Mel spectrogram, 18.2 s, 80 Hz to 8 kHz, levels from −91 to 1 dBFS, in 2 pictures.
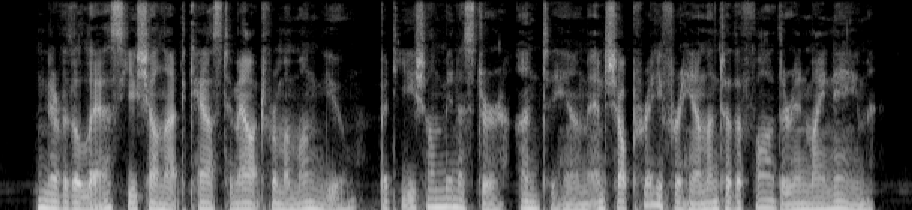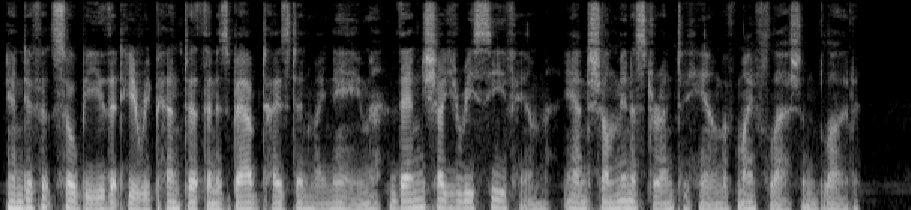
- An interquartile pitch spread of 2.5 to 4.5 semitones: Yes, average, 3.1 semitones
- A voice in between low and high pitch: No, very low, 95 Hz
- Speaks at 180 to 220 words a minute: Yes, average, 190 wpm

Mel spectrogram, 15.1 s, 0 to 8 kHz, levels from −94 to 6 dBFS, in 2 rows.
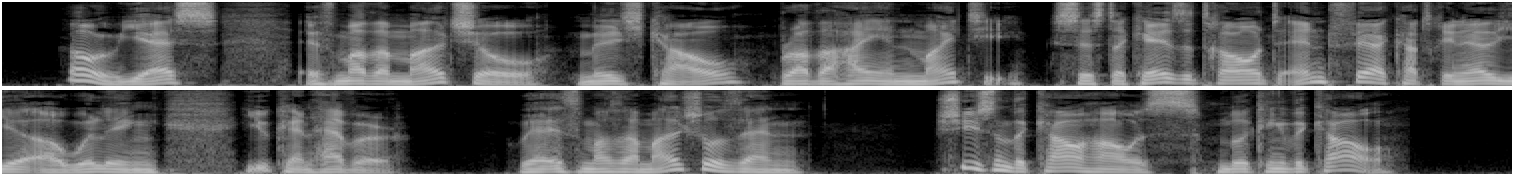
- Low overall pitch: Yes, low, 100 Hz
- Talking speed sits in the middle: Yes, average, 145 wpm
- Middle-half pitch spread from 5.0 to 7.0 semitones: No, average, 3.6 semitones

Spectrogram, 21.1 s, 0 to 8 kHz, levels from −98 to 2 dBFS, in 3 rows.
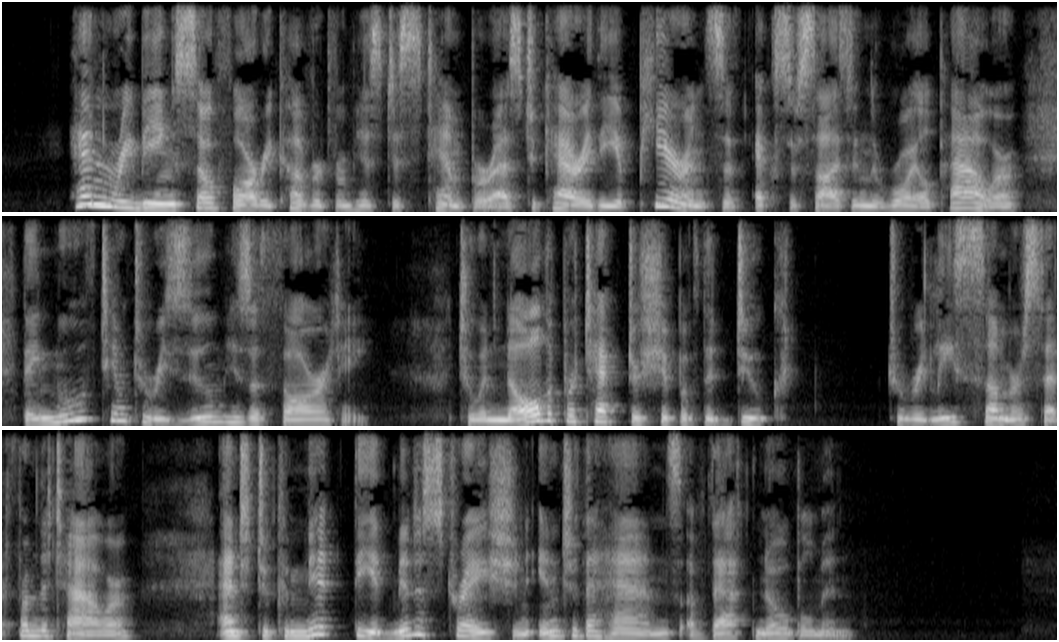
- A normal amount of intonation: Yes, average, 4.8 semitones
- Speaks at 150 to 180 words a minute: No, average, 140 wpm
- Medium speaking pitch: Yes, medium, 165 Hz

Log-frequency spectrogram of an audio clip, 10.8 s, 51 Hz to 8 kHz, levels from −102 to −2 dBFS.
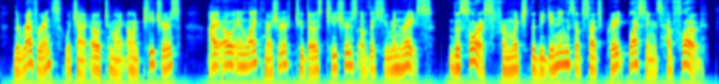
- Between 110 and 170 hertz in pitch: Yes, low, 135 Hz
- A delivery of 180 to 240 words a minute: Yes, average, 185 wpm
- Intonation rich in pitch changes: No, average, 4.8 semitones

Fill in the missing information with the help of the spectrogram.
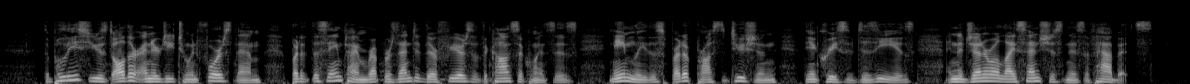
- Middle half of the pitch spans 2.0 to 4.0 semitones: No, average, 4.8 semitones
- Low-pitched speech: Yes, low, 125 Hz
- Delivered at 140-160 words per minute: No, average, 175 wpm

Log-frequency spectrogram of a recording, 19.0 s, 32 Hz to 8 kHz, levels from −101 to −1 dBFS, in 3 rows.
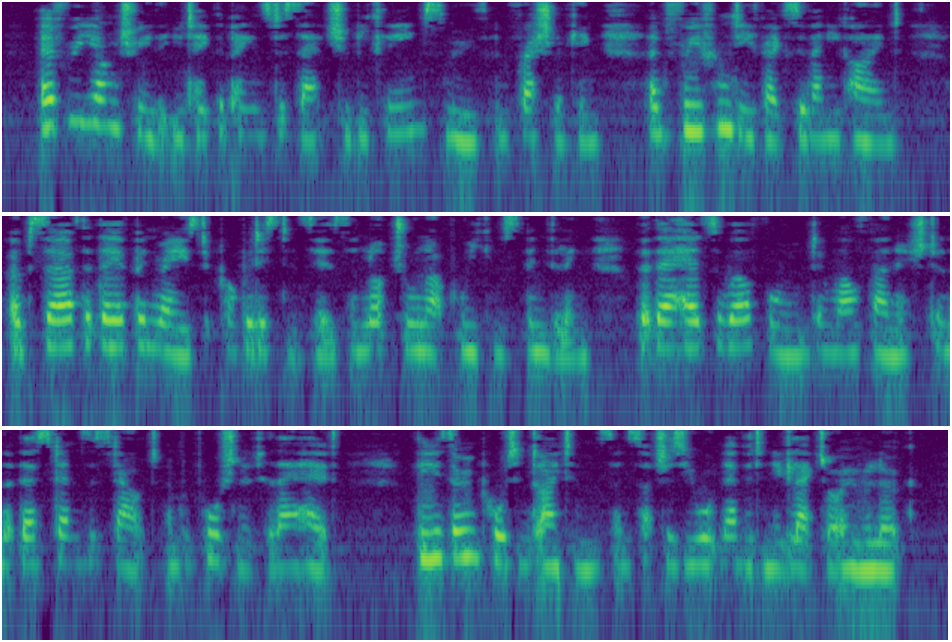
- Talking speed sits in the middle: No, fast, 235 wpm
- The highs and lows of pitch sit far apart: No, average, 3.1 semitones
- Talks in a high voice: Yes, high, 230 Hz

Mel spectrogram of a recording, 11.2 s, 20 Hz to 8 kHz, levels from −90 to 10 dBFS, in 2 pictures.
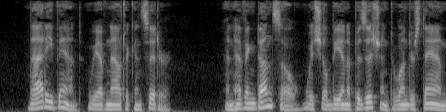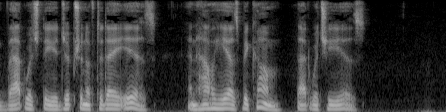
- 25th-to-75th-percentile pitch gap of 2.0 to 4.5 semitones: Yes, average, 2.9 semitones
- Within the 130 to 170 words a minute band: No, average, 195 wpm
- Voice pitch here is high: No, low, 115 Hz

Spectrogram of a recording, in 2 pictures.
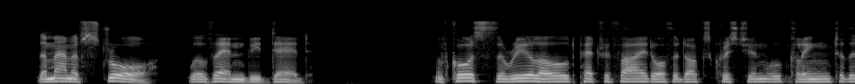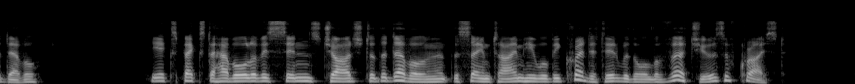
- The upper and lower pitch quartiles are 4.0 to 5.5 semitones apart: No, average, 3.1 semitones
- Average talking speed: Yes, average, 170 wpm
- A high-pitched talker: No, low, 135 Hz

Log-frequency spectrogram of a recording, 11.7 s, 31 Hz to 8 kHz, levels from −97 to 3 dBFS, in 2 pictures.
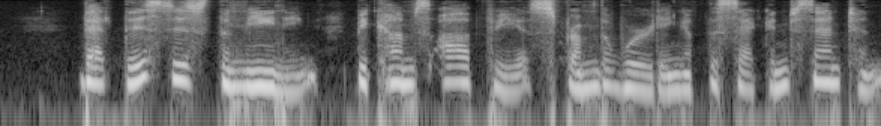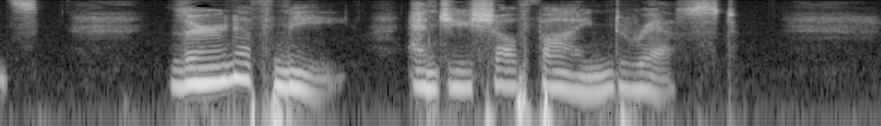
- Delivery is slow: Yes, slow, 110 wpm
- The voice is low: No, medium, 175 Hz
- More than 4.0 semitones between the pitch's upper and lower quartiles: Yes, average, 4.6 semitones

